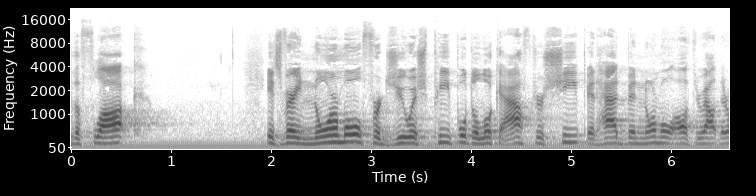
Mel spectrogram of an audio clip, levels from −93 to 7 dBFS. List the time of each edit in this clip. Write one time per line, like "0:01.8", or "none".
none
